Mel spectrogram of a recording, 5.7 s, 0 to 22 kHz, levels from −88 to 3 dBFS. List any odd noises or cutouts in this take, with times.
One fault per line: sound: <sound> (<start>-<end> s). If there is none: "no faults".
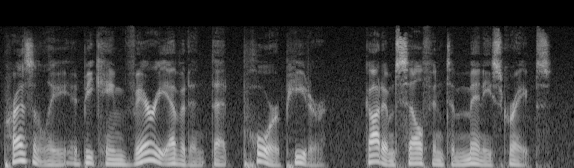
no faults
